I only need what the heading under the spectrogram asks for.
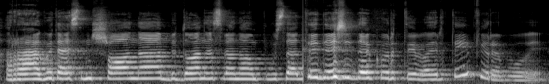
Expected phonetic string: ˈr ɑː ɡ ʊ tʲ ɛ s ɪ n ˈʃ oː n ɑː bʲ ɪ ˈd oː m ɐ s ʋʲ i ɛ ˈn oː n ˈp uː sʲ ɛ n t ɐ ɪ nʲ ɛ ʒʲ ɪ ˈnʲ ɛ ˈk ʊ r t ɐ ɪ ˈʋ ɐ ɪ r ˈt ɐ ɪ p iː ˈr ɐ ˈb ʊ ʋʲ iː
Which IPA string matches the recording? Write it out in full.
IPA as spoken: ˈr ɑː ɡ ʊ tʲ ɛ s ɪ n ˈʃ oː n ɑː bʲ ɪ ˈd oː n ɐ s ʋʲ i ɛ ˈn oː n ˈp uː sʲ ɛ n t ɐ ɪ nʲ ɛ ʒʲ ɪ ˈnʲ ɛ ˈk ʊ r t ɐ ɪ ˈʋ ɐ ɪ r ˈt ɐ ɪ p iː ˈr ɐ ˈb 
